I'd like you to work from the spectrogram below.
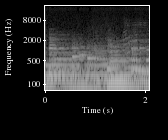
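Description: A cat meows in an RPG Maker video game, a faint, brief call over a steady, droning game soundtrack that continues throughout.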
